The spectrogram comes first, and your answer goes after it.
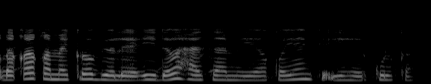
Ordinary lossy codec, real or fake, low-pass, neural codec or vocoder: none; real; 5.4 kHz; none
